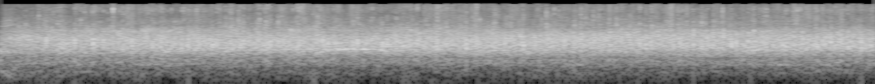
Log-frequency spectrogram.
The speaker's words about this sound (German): Armin Thurnherr betrachtet den andauernden Applaus als Aufforderung zu einer Zugabe, die ich ja nie gebe.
